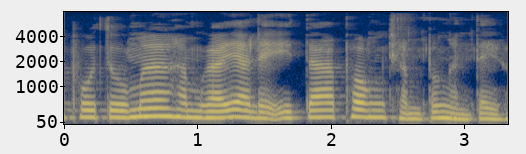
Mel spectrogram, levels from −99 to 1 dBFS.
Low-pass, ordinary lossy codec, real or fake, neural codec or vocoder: none; none; real; none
